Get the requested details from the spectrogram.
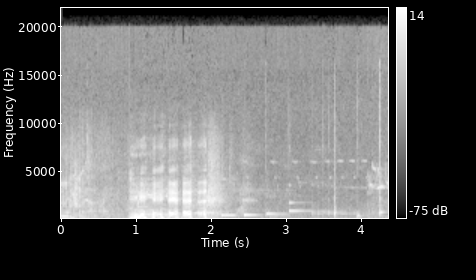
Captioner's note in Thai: เสียงหัวเราะ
